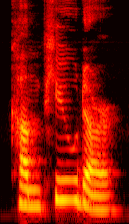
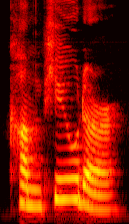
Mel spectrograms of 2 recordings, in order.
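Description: Both takes have the same delivery.

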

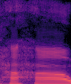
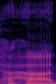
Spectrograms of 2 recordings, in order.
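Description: First: The laugh sounds warm and joyful. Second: The laugh sounds mocking and condescending. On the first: Fondly remembering something funny the person did. The speaker calls it right. "In a joyous Held way. Joyous way, in a sense of like we're reminiscing about something they did" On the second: Making fun of the fact that the person died. The speaker calls it wrong. "Never in a condescending way, like"

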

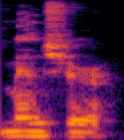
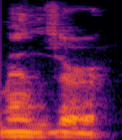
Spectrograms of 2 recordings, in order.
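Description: First: The middle consonant sounds like SH. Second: The middle consonant sounds like Z. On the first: This is the original Hungarian pronunciation. "more of an SH" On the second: This is the current pronunciation. "instead of a Z"

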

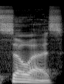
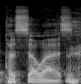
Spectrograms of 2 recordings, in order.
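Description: First: The word begins with no P sound. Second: The word begins with an audible P sound. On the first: The speaker calls it right. "The P is silent" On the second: The speaker calls it wrong. "Don't say psoas"

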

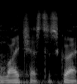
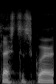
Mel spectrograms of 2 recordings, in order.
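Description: First: The name is said the American way. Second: The name is said the British way. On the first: The speaker is not from the UK. The speaker calls it wrong. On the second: The speaker is from the UK. The speaker calls it right.

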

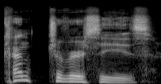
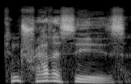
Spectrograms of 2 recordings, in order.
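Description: First: The word is said the speaker's usual local way. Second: The word is said the way it's said overseas.

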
